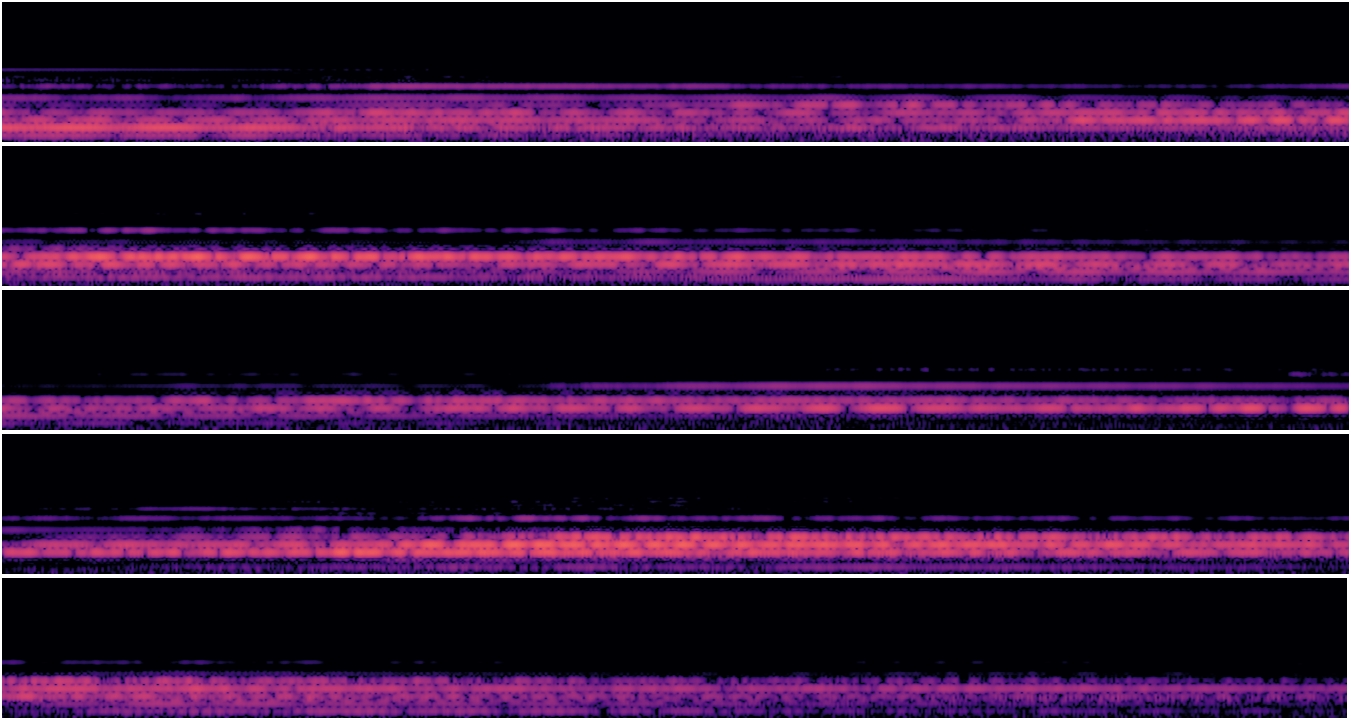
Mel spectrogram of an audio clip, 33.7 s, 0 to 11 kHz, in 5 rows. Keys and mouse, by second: 0.0 click, 4.5 click, 6.3-9.9 drag, 11.5 click, 15.4 click, 17.6 click, 18.5 click, 18.9 click, 19.3 click, 20.0 click, 21.2 click, 22.4 click, 25.1 click, 25.6 click, 28.3 click, 29.3 click, 30.9 click, 32.6 ctrl+,.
